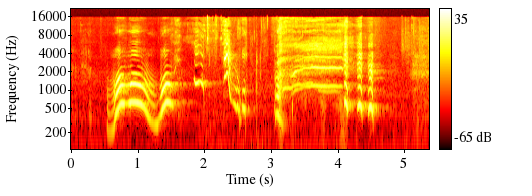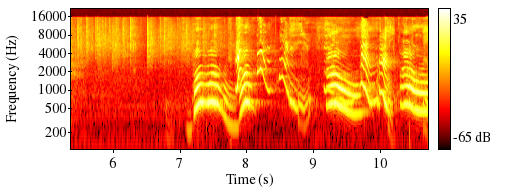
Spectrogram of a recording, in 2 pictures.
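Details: A dog answers a human's bark with drawn-out, wavering, yodel-like vocal sounds that rise and fall. A first bout is followed by harsh, noisy bursts, then a quiet gap, and then a second run of similar warbling calls.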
